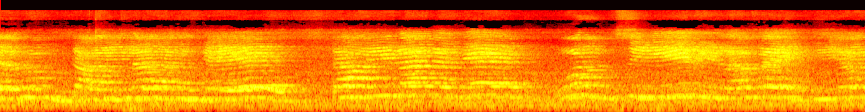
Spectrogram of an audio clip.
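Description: Children singing a prayer song together, with held, gliding notes in a steady melodic line.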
